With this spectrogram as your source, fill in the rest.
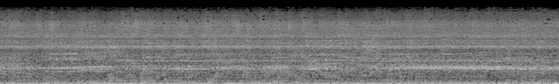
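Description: Fast electronic dance music plays with a pounding beat.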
